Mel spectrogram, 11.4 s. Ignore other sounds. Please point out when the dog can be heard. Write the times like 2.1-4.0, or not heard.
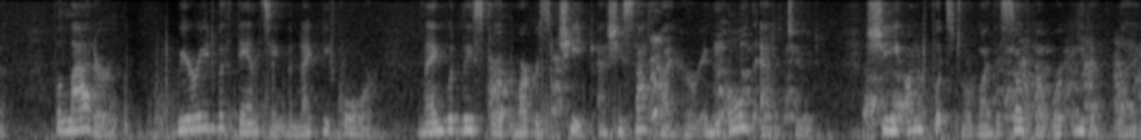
4.8-11.3.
